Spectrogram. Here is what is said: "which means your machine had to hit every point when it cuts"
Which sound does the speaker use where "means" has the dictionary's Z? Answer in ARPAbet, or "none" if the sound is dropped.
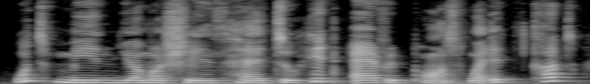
none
